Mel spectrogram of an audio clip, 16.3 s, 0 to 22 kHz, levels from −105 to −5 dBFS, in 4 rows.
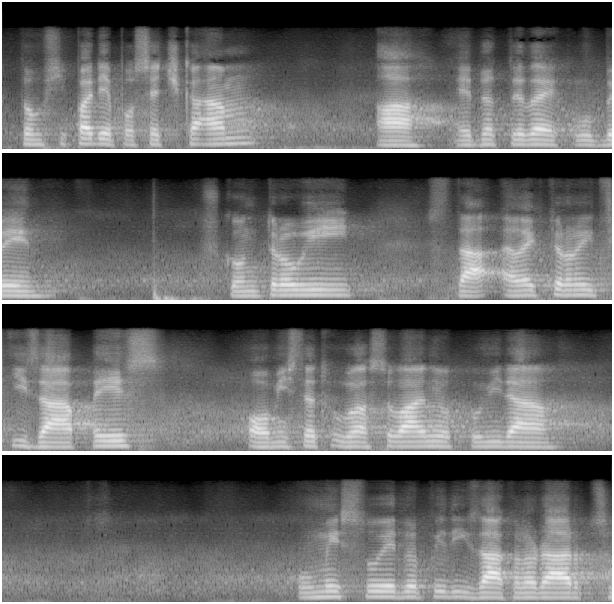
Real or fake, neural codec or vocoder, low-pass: fake; codec, 24 kHz, 0.9 kbps, WavTokenizer, large speech release; 10.8 kHz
